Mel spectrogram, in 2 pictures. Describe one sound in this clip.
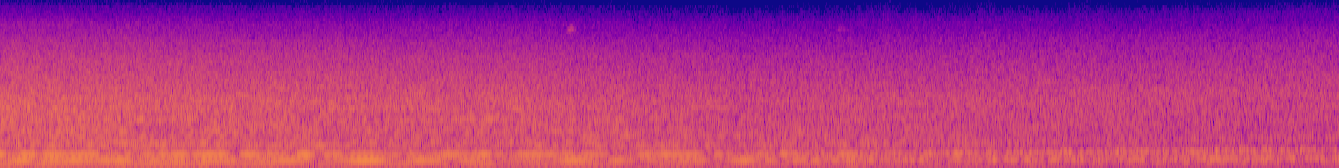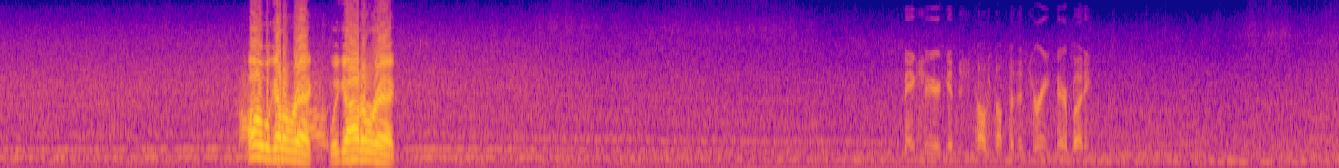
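Racing car engines drone steadily.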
